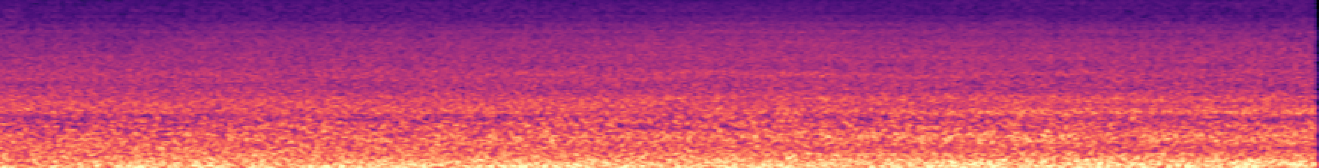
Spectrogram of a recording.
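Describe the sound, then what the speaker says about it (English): A waterfall beside the John Muir Trail in the High Sierra gives a steady, loud broadband roar with no variation across the clip, close and unbroken, with no voices over it. "See this waterfall?"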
